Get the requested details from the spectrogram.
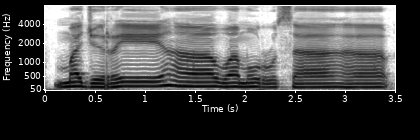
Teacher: مجرے پورا الف بھی نہیں پڑھنا، مجرا نہیں پڑھنا، مجری بھی نہیں پڑھنا، ان کے درمیان میں اس کو رکھنا ہے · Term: امالہ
